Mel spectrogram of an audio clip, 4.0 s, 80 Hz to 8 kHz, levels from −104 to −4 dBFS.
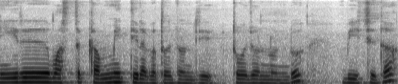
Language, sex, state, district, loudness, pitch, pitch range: Tulu, male, Karnataka, Dakshina Kannada, -16 LUFS, 140 Hz, 130-155 Hz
